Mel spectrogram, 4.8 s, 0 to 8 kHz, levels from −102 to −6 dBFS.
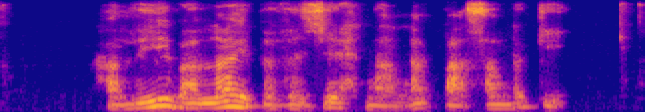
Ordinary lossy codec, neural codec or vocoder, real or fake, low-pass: Opus, 24 kbps; vocoder, 44.1 kHz, 128 mel bands, Pupu-Vocoder; fake; 7.2 kHz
